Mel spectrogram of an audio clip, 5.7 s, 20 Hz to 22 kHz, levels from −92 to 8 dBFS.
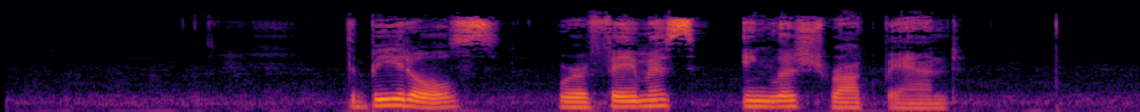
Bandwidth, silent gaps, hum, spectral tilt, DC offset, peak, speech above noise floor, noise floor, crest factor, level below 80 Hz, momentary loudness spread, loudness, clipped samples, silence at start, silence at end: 15.5 kHz; none; none; -4 dB/octave; under 0.1%; -6 dBFS; 36 dB; -61 dBFS; 22 dB; -62 dBFS; 14 LU; -25 LUFS; under 0.1%; 1.75 s; 0.95 s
